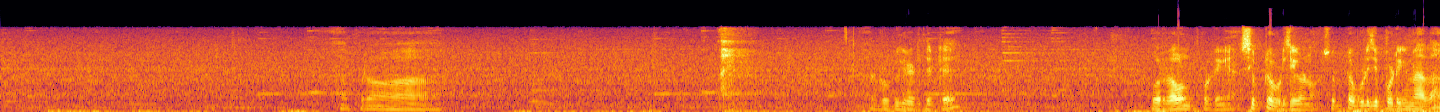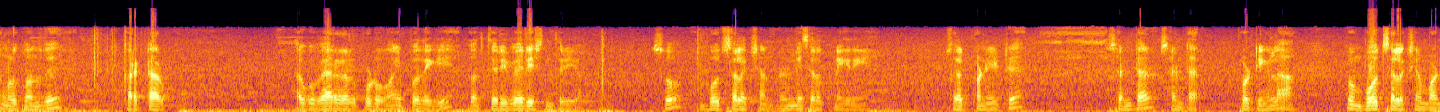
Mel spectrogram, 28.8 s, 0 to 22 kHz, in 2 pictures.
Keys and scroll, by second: 1.7 ctrl+-, 2.5 space.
